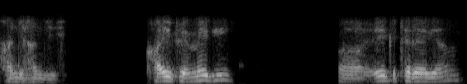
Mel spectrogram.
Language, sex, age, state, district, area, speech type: Punjabi, male, 30-45, Punjab, Firozpur, rural, conversation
